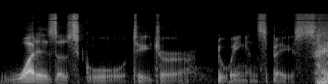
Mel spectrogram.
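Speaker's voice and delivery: slow it down in a deep silly voice; trying a deep voice. Retold or imitated. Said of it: "trying to go through various voices".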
